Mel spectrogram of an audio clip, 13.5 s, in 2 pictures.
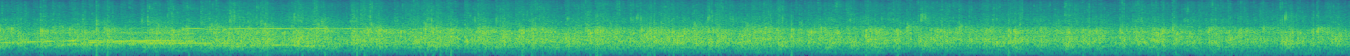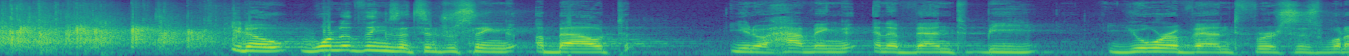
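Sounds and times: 
sustained applause from a large audience: 0.0s - 7.9s
whistles: 0.7s - 2.0s
speech: 8.0s - 13.4s.

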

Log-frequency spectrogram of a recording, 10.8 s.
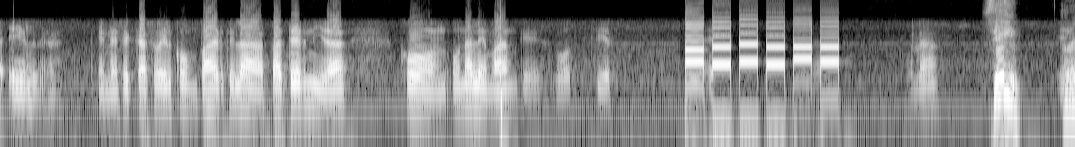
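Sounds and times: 
speech: 0.0s - 6.3s, 9.2s - 10.7s
faint steady tone: 1.1s - 10.7s
telephone dialing tones: 6.9s - 8.5s.

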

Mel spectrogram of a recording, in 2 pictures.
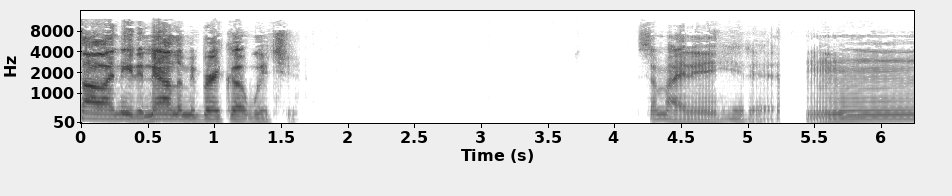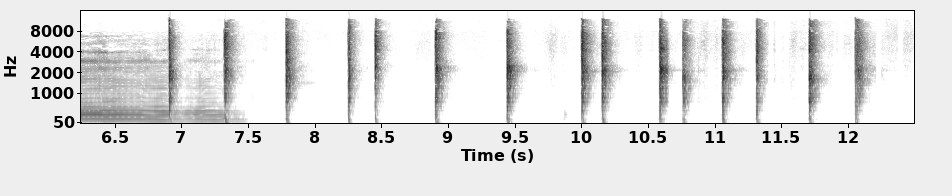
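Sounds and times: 
speech: 0.0s - 1.7s, 4.2s - 7.4s
church audience clapping: 8.2s - 12.3s.

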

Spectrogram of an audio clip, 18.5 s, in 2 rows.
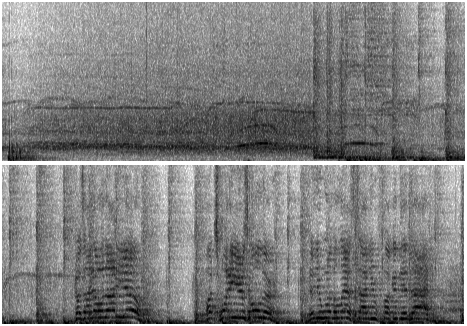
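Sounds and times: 
high whoops: 0.0s - 8.9s
crowd applauding and cheering: 0.0s - 18.4s
speech: 13.5s - 18.0s.

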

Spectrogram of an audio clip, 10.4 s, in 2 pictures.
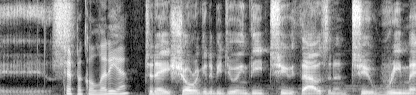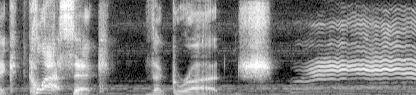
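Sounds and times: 
speech: 0.7s - 8.6s
person imitating cat meow: 8.9s - 10.4s.

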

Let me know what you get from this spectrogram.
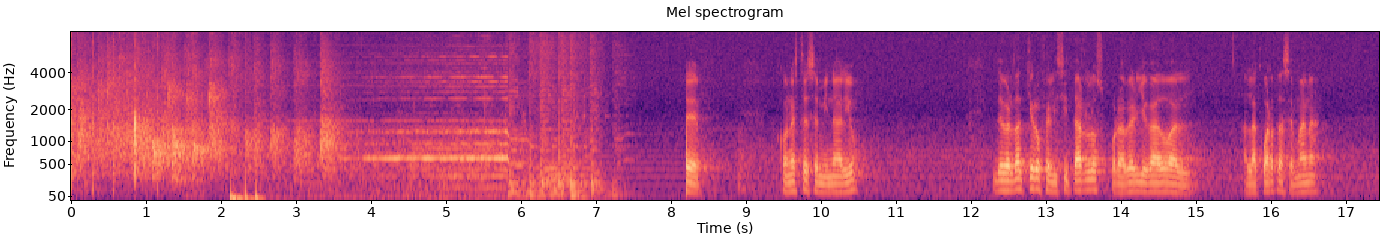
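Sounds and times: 
audience applause: 0.0s - 6.9s
speech: 8.2s - 8.5s, 9.5s - 10.6s, 12.3s - 16.7s.

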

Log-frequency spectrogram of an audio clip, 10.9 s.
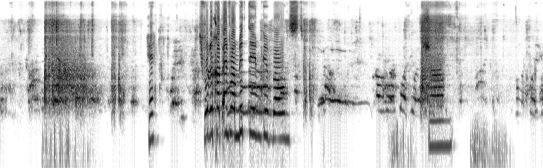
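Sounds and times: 
gunfire in a video game: 0.9s - 2.5s
speech: 3.0s - 3.3s, 4.0s - 6.1s, 8.5s - 9.2s.

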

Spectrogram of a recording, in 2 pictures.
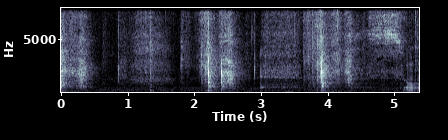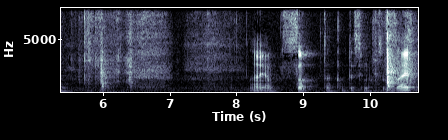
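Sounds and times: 
knife chopping broccoli on cutting board: 0.0s - 0.5s, 2.0s - 2.7s, 3.7s - 4.4s, 5.7s - 6.4s, 10.1s - 10.7s
speech: 8.9s - 10.7s.

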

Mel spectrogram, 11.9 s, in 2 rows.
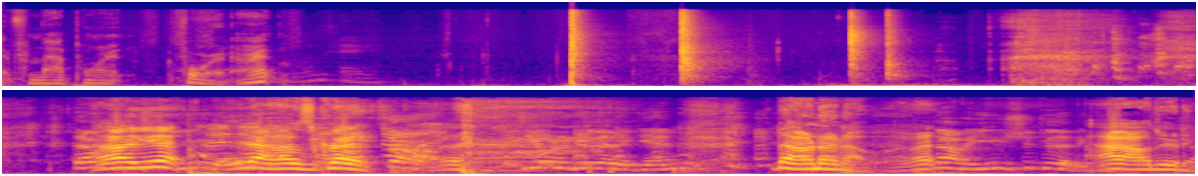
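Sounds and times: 
speech: 0.0s - 1.6s, 6.3s - 11.9s
single hand clap for syncing: 2.8s - 4.6s
laughter: 5.0s - 11.2s.

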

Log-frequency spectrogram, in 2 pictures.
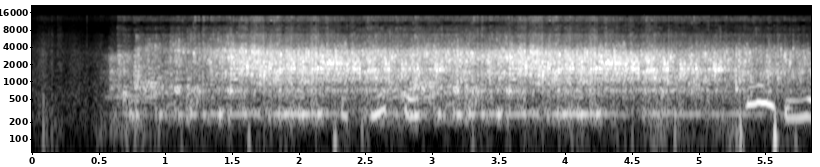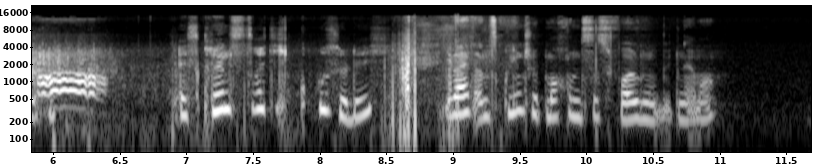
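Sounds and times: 
toilet flushing: 0.6s - 6.5s
speech: 7.1s - 11.1s.

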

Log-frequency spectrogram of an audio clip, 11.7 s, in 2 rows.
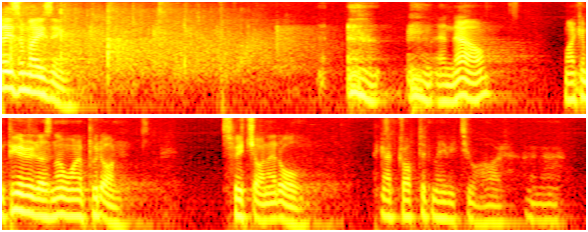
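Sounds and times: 
speech: 0.0s - 0.8s, 3.4s - 5.0s, 5.6s - 7.1s, 8.1s - 9.0s, 9.6s - 11.5s
audience applause: 0.0s - 3.3s.

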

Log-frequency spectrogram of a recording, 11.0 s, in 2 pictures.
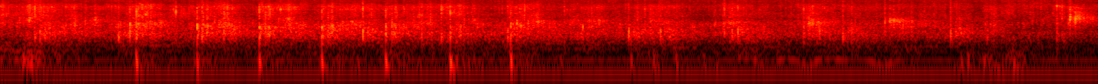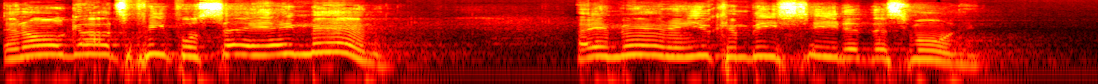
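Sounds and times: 
audience clapping: 0.0s - 6.0s
speech: 5.5s - 7.6s, 8.4s - 10.5s.

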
